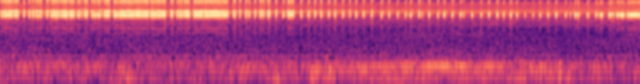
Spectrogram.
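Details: Cicada calling: a dense, high, continuous buzzing drone with rapid pulsing throughout, loud and steady, with faint low rumble in the background.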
